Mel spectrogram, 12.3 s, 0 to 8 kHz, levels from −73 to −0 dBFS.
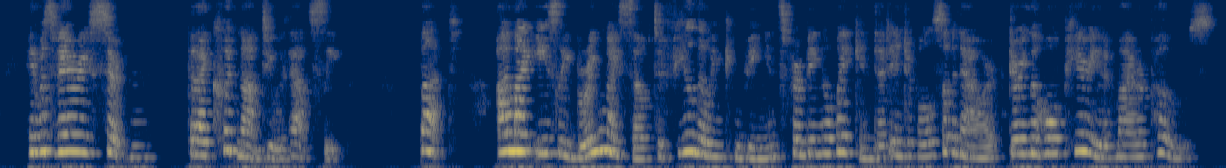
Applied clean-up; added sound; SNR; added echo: none; none; none; reverberation time 0.2 s.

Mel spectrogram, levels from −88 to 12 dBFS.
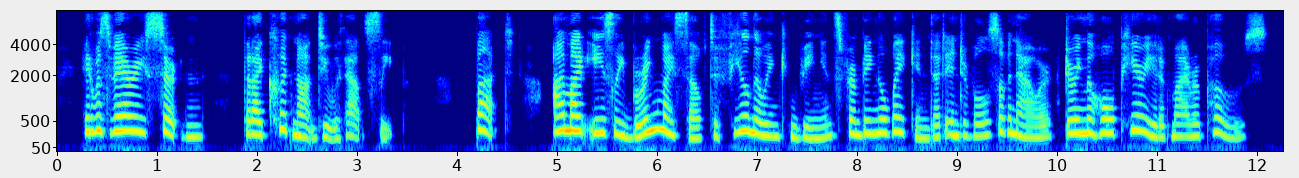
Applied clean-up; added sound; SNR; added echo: none; none; none; none.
